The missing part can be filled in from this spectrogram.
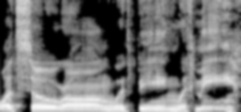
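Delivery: creepy, sinister, threatening, menacing tone. Retelling a show scene where a character speaks: sinister, imitating Bear. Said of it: "he says something really sinister".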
